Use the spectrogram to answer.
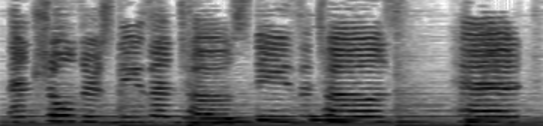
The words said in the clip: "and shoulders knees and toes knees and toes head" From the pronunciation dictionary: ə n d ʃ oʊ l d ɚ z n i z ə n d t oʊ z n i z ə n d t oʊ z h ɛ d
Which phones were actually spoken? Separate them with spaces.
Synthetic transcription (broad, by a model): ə n ʃ oʊ l d ɚ z n i z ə n t oʊ z n i z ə n t oʊ z h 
